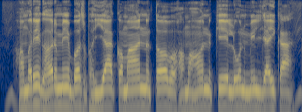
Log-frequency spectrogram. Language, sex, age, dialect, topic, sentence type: Bhojpuri, male, 18-24, Western, banking, question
